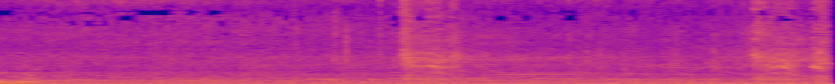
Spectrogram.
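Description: Toyota Hiace van's diesel engine idling with a steady low rumble, under faint background music. A short hiss comes about two seconds in and again near the end.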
